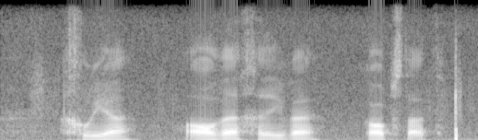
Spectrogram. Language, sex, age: Afrikaans, male, 20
